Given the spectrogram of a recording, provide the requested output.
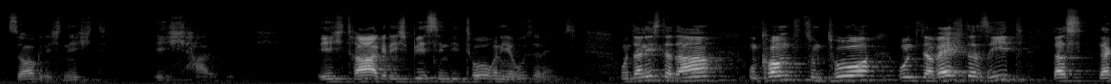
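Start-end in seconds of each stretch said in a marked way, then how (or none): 0.1-5.8 softer, calm and comforting; gentle reassurance. Retold or imitated. Envoy soothing the frightened cripple, soft and gentle. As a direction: hold him up with your voice. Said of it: "Er sagt ihm vielleicht".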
